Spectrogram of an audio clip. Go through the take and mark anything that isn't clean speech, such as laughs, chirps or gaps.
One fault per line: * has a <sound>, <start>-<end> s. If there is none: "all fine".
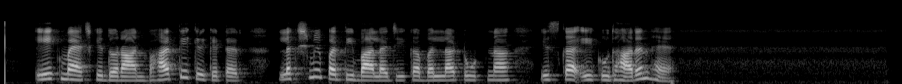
all fine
